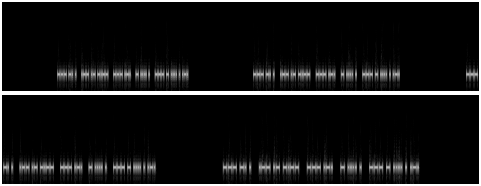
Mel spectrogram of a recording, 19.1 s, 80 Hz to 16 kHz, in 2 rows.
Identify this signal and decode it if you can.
Morse code, heard as a keyed tone, about 64 wpm, 700 Hz. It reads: ONE WAY OR THE OTHER ONE WAY OR THE OTHER ONE WAY OR THE OTHER ONE WAY OR THE OTHER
